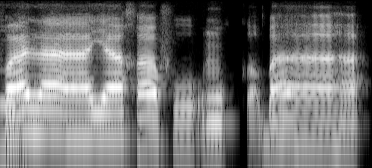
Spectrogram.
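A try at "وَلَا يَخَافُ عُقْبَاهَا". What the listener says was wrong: Bukan pala kok, Bu. Coba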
